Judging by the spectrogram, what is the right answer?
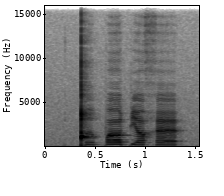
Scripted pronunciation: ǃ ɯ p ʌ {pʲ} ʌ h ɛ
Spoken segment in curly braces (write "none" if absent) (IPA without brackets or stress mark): pʲ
